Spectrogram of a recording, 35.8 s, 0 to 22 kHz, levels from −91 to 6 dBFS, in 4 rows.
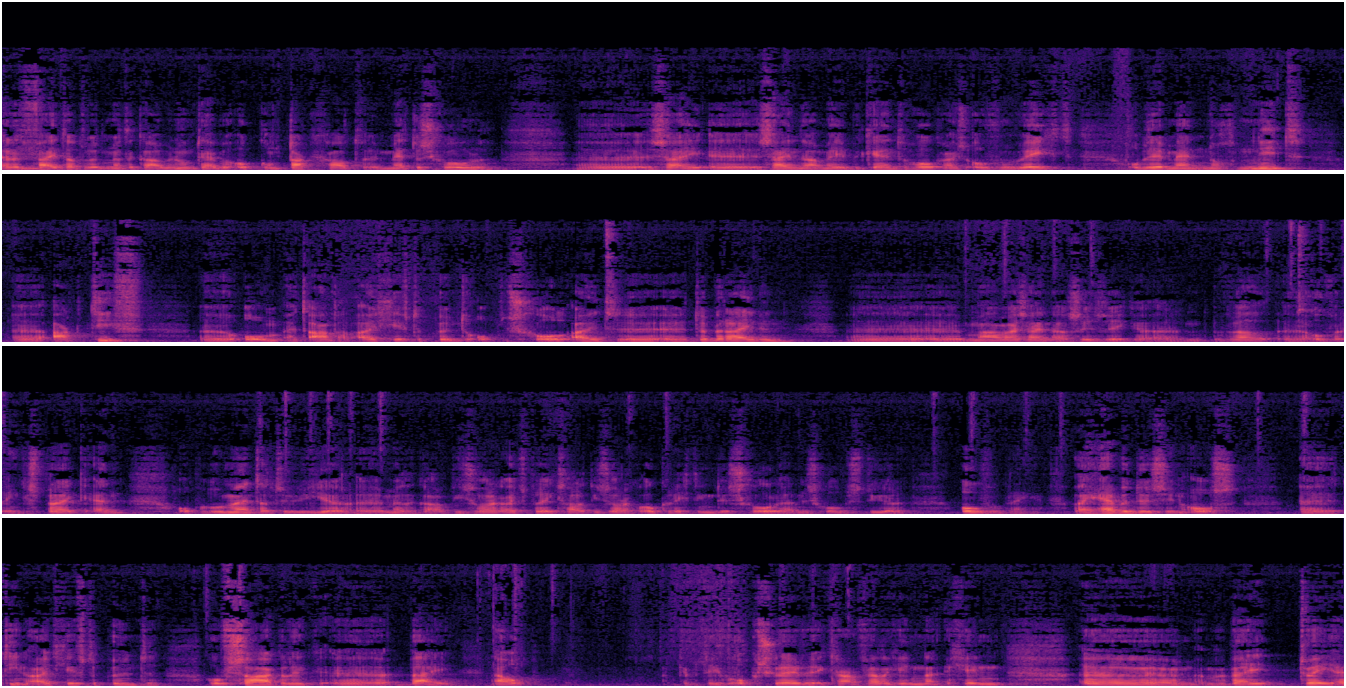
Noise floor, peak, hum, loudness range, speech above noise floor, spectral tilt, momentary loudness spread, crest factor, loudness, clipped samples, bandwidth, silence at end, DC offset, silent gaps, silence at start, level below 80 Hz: -57 dBFS; -8 dBFS; none; 4 LU; 25 dB; -4 dB/octave; 12 LU; 22 dB; -32 LUFS; under 0.1%; 16 kHz; 0 s; under 0.1%; none; 0 s; -62 dBFS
